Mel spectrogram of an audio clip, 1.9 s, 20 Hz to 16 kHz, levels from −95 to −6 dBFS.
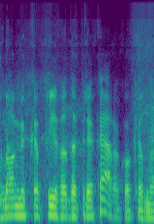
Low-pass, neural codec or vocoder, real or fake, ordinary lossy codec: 14.4 kHz; none; real; Opus, 16 kbps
